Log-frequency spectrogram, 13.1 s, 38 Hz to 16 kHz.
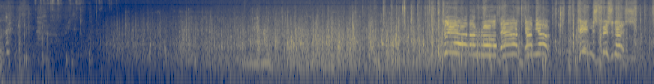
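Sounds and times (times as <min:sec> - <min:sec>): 
horse hooves clopping of a horse-drawn coach: 0:00.0 - 0:13.0
horse-drawn coach wheels rumbling and rattling: 0:01.8 - 0:13.0
speech: 0:09.9 - 0:12.6.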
